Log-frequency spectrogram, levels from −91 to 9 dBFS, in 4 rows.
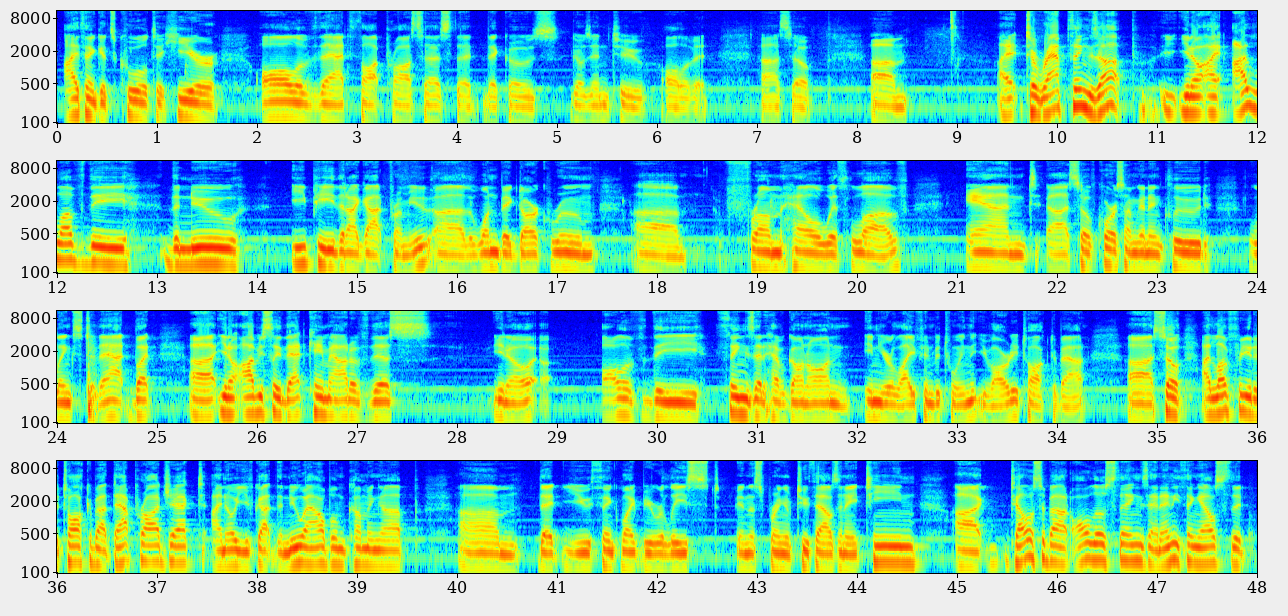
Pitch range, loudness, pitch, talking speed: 115-150 Hz, -15 LUFS, 125 Hz, 170 wpm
